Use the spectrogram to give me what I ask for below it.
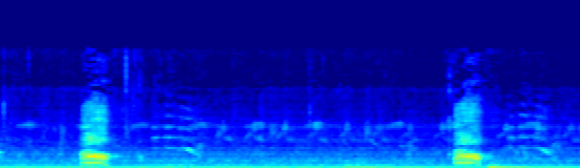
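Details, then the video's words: Looking around and calling its partner, a crow gives two hoarse caws roughly four seconds apart, separated by a constant low background rumble. "Inseparable Crow (raven)Looking Here And There And Calling His Partner"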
